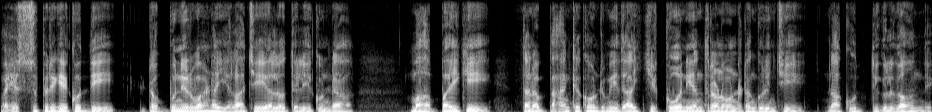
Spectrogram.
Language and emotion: Telugu, fearful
